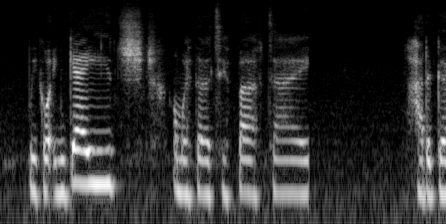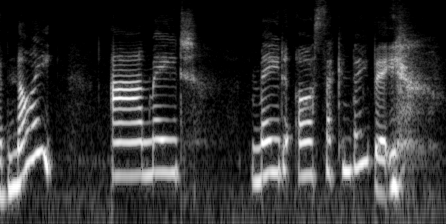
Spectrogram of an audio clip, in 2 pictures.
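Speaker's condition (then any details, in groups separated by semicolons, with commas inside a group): No condition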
